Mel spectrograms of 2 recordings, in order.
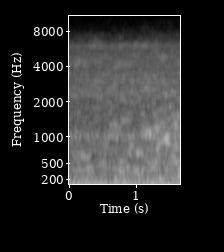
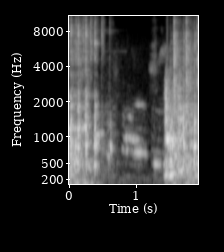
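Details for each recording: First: Stalled fuel-injected Honda Beat scooter restarted after oil was injected into the cylinder to free carbon holding the valves open, which was leaking compression: engine catches straight away, settles into steady even thrum, slight smoke from the oil; running normally. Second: Stalled fuel-injected Honda Beat scooter during the injector check: two long bursts of starter whirring with cranking chuffs, no start; the injector is spraying weakly, cause either the ECU or the injector, before cleaning.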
